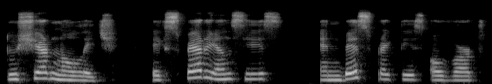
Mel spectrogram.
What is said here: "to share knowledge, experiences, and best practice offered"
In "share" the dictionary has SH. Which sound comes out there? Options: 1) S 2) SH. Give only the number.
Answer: 2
